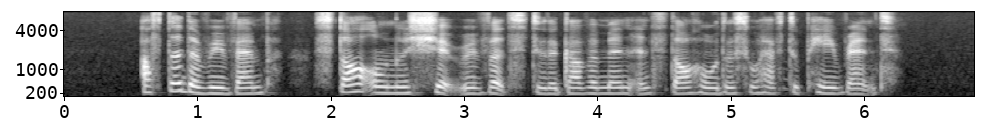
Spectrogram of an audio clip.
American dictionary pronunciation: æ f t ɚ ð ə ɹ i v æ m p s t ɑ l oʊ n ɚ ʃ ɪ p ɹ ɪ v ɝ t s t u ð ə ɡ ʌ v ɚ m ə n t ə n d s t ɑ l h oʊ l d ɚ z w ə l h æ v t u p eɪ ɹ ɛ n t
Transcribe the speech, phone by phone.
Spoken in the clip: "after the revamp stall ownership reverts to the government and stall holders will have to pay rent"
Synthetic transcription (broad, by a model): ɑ f t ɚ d ə ɹ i v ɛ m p s t ɑ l oʊ n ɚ ʃ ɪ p ɹ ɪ v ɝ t s t u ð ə ɡ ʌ v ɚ m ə n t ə n s t ɑ h oʊ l d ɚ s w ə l h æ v t u p eɪ ɹ ɛ n t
